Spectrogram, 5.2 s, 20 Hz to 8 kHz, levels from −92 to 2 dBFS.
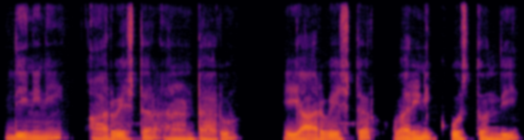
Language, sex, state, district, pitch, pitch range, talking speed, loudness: Telugu, male, Telangana, Karimnagar, 135 Hz, 130-145 Hz, 105 wpm, -29 LUFS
